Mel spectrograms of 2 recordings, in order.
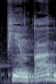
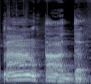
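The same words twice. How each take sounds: First: PINTADE wrongly said as "pientade", with a y glide; mispronounced vowel. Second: PINTADE with a pure nasal "in", no glide; correct nasal vowel. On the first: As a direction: slip a y sound into the first syllable of PINTADE. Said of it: "On dit pas pintade". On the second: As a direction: say PINTADE cleanly as pin-tade. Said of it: "mais on dit pintade". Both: Shown as a demonstration.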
